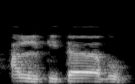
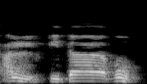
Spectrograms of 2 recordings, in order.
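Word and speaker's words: الكتابُ: গিয়েছে এক পেশ হয়েছে আল কিতাবু এখানে লক্ষণীয় বিষয় দুইটা একটা হল গ লামটা স্পষ্ট আলাদাভাবে উচ্চারিত হয়েছে আল লাম উচ্চারণ হয়েছে আল কিতাবু বন হয়নি অনুরভাবে প্রত্যেকটা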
